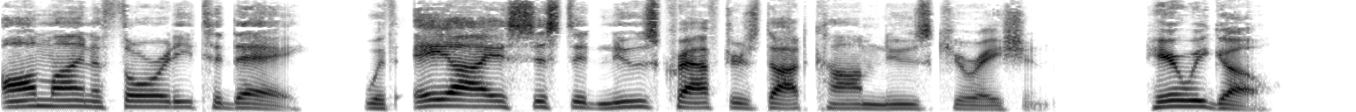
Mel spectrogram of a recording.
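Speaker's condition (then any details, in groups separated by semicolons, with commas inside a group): No condition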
